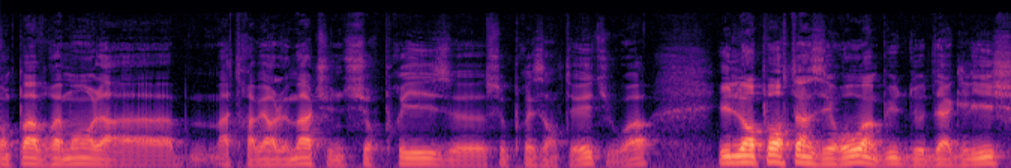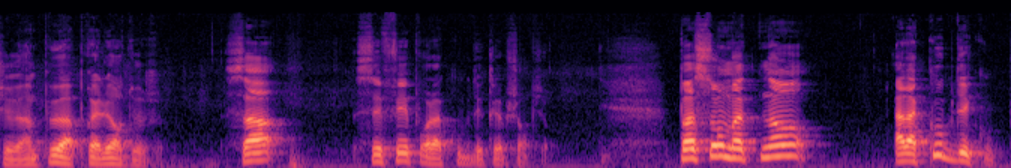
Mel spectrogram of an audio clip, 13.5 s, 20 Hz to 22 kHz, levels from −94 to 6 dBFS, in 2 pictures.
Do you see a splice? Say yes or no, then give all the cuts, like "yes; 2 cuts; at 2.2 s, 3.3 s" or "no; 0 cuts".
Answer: yes; 1 cut; at 6.0 s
